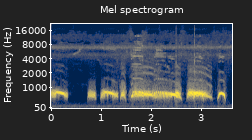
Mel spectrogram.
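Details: Thổ sấm đồng style spotted dove cooing used to lure males and females, with brief coos building to a long, drawn-out mellow coo that falls gradually, then a final short note.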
